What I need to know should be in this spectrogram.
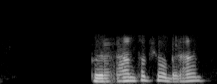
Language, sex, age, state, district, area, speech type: Kashmiri, male, 18-30, Jammu and Kashmir, Shopian, rural, conversation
